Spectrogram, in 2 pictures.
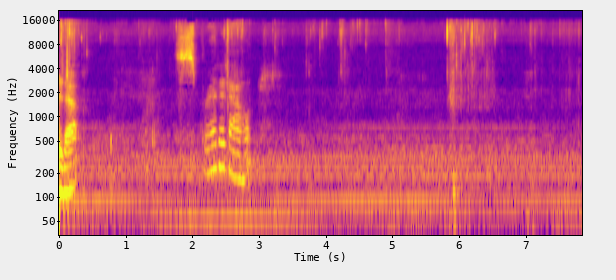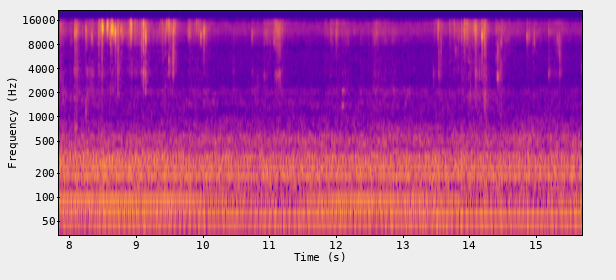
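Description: A spoon scrapes and spreads a soft filling onto toasted bread.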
